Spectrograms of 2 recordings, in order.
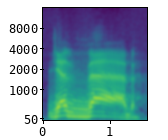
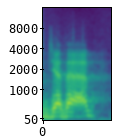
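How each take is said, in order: First: The dh sound is held long and doubled. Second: The dh sound is short and single. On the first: The speaker calls it right. "the dhal gets doubled. We stay on that one" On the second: The speaker calls it wrong. "not just jadhab"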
